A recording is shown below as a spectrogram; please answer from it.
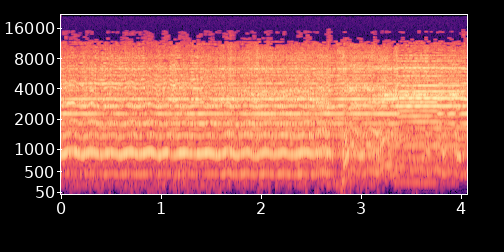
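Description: A male stage singer holds one long high note with steady vibrato in a Telugu padyam verse, over the sustained drone of a harmonium. About three seconds in, the voice leaves the held note and slides into new melodic turns.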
